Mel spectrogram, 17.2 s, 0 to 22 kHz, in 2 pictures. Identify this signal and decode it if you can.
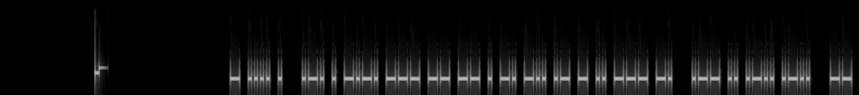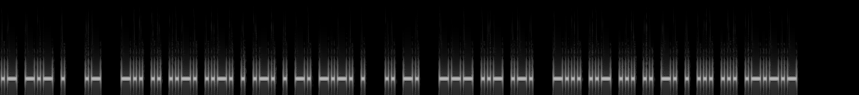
Morse code, heard as a keyed tone, about 40 wpm, 700 Hz. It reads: THE RECOMMENDATION WILL MAKE A DIFFERENCE IN OUR BUSINESS.
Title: Sentences from Top 1400 Words 40wpm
